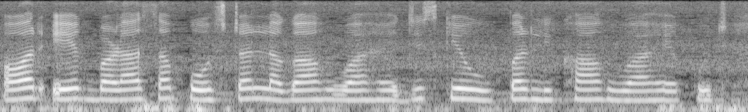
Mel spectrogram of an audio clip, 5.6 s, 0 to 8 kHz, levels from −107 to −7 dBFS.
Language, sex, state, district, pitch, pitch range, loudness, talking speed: Hindi, female, Uttar Pradesh, Lucknow, 230 Hz, 220-240 Hz, -18 LUFS, 150 wpm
